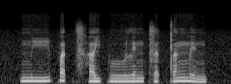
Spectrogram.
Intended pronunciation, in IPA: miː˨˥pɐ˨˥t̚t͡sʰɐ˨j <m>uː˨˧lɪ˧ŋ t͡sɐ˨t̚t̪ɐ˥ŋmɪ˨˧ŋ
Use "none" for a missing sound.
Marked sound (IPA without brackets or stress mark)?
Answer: p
